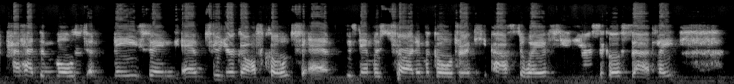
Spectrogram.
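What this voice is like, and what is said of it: Irish accent. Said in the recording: “you can probably hear the accent. Grew up in Ireland.”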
